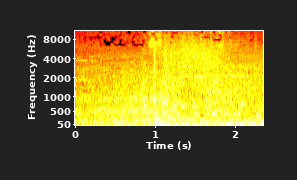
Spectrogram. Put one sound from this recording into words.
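A deep magical explosion booms.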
